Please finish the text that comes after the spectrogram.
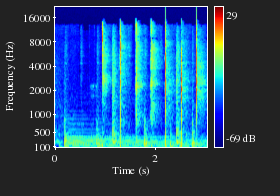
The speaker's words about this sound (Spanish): ¿Son esas palmas flamencas o Ricardo se ha emocionado con las palabras de Shaquille O'Neal?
